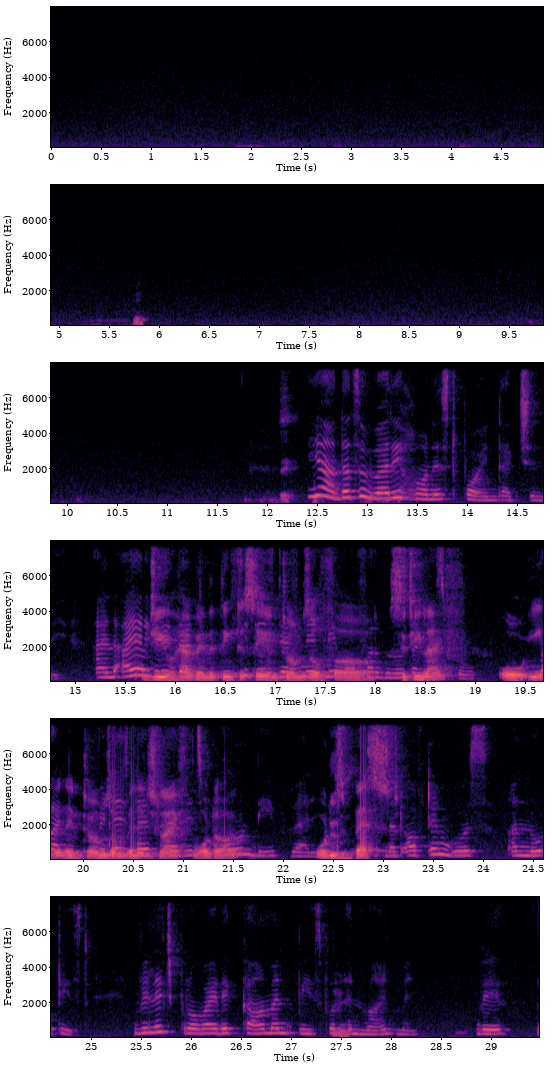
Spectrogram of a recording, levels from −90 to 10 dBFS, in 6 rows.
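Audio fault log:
No faults to log; the speech has passed through a call's microphone processing, which limits it to nothing above 8 kHz as normal.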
